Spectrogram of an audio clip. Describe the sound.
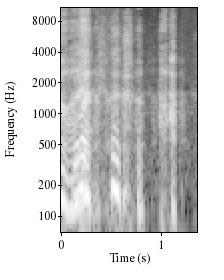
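Two people pant rapidly and breathily in imitation of eager dogs, a series of short voiced huffs in quick succession, fairly loud.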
